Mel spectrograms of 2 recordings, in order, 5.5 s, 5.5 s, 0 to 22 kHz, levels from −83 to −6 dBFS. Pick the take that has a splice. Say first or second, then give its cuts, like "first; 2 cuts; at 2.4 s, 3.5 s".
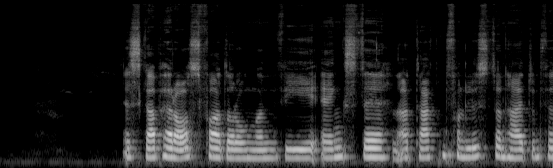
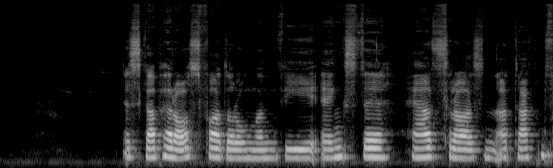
first; 1 cut; at 3.9 s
